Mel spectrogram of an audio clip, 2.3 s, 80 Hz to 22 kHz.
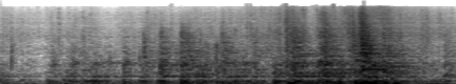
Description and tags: rocks rolling with metal rumble 5
Foley SFX produced by my me and the other members of my foley class for the jungle car chase segment of the fourth Indiana Jones film.
metal, rocks, rumble, rolling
